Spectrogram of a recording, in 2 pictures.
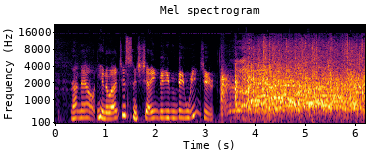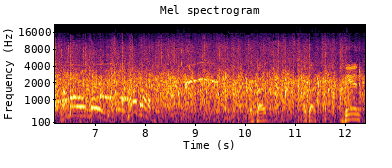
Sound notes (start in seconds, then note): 3.5 audience cheering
